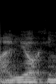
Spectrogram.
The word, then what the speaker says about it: Alekhine: Básicamente, ya por ejemplo en aquellos años, Alexander Alekhine, bueno, Aliogin es la pronunciación, criticaba esta jugada G6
